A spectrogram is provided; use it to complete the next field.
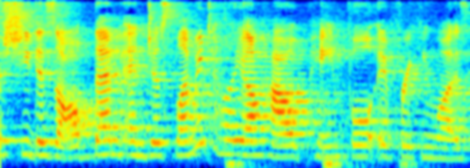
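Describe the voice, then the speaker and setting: Noticeable background noise surrounds a woman with a Texan accent. Her pitch is fairly high and her intonation fairly even. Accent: Texan American English. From Dallas, Texas. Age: 30s. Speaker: beauty and lifestyle vlogger. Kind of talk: casual talk to camera.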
